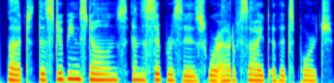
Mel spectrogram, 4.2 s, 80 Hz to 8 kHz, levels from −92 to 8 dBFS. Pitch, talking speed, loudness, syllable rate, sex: 195 Hz, 200 wpm, -16 LUFS, 4.9 syllables/s, female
